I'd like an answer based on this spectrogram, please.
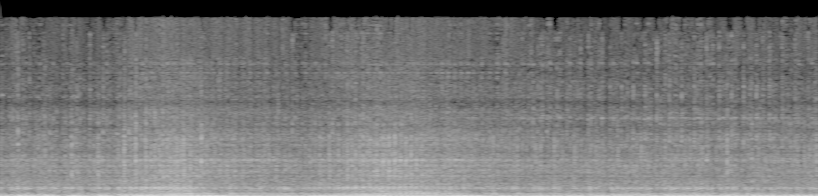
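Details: Vintage British motorcycle, run to confirm it works before teardown and painting (a battery is suggested for dependability): the engine catches and settles into a steady, even low beat with a couple of light blips, no knocks. It runs cleanly.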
